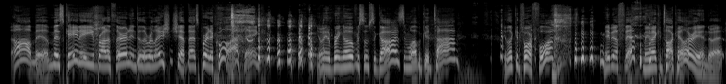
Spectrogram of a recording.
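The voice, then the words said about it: Bill Clinton impression. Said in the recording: “your Bill Clinton impersonation again? That was pretty great.”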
